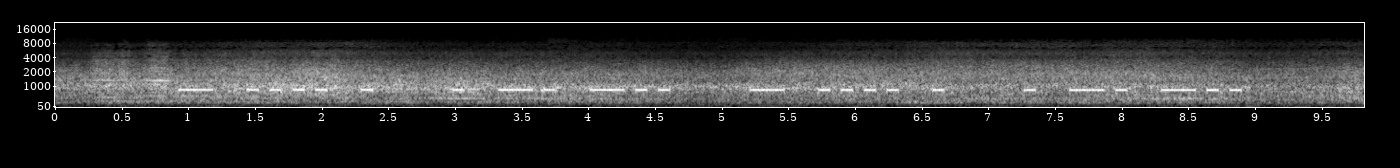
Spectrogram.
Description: Morse code, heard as a keyed tone, machine-sent, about 14 wpm, 820 Hz, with street noise. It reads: THE END THE END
